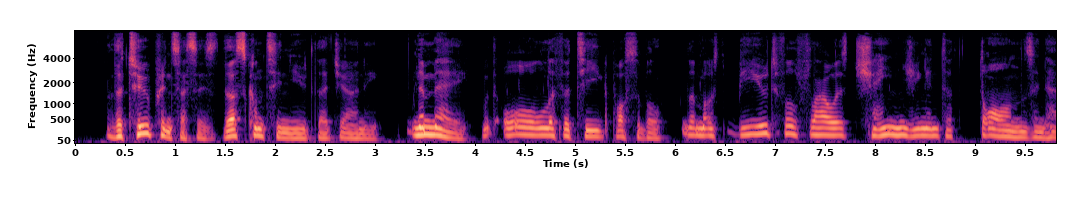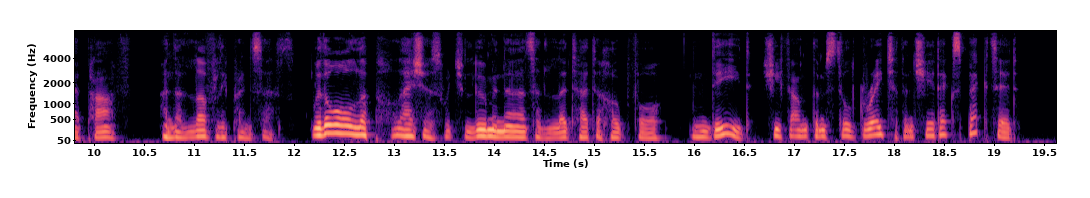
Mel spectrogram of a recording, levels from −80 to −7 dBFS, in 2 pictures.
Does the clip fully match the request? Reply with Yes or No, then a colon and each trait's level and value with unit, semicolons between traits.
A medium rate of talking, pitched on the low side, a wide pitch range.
Yes: average, 150 wpm; low, 120 Hz; wide, 5.9 semitones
